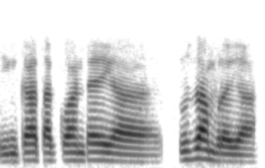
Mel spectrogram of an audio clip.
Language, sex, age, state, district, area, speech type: Telugu, male, 18-30, Telangana, Mancherial, rural, conversation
